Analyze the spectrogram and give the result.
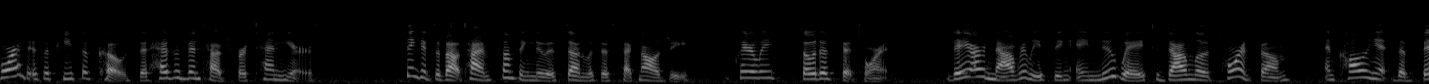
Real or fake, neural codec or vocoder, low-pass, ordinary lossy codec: real; none; 7.2 kHz; Opus, 24 kbps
